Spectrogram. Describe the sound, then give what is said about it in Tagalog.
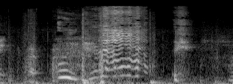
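A sheep with its feet tied is thrown down and bleats a few times. The bleats are loud and wavering, and a long quavering cry in the middle is followed by a shorter one. “Bakit mo naman inihagis ang tupa ko? Nakatali pa ang mga paa.”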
